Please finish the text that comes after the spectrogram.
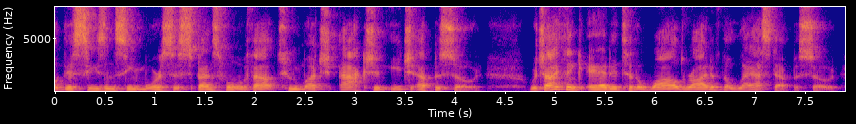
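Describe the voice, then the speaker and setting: Male podcast host, animated and informal, very varied intonation, casual recap chat. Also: medium pitch. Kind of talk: casual TV recap discussion, reading listener comments.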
